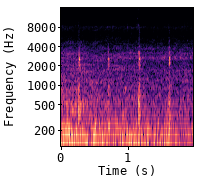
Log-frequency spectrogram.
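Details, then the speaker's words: Honda Click 150i scooter idling after new bearings and other parts were replaced; a sharp metallic tick about twice a second over the hum, with play when shaken by hand, points to a worn side bearing. "ito yan yan lakas pa-side lakas din lakas ng lag ibig sabihin nito sira side bearing"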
